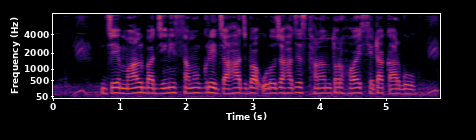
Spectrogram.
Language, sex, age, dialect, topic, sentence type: Bengali, male, 18-24, Standard Colloquial, banking, statement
